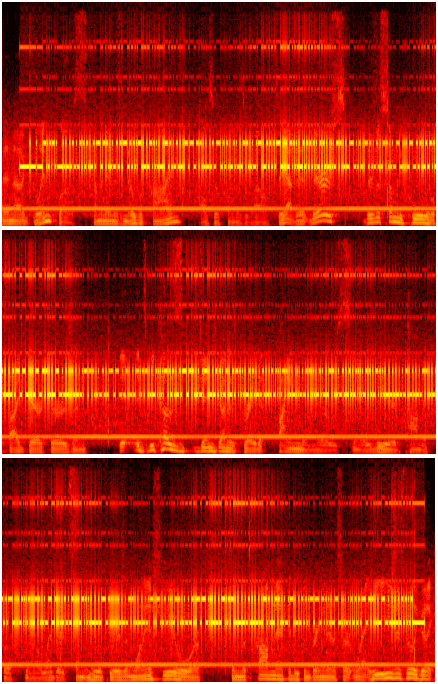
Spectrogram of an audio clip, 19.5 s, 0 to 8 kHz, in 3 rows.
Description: RTTY (75 baud, 850 Hz shift), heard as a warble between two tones, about 2550 Hz centre, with fading, static crashes, a steady whistle near 630 Hz and speech in English. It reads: 27875 85831 30035 25871 37856 88706 52300 96982 75969 91613 05971 43875 31877 81024 67471 00470 11711 85644 94276 15461 13326 73561 10130 31835 96285 91182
